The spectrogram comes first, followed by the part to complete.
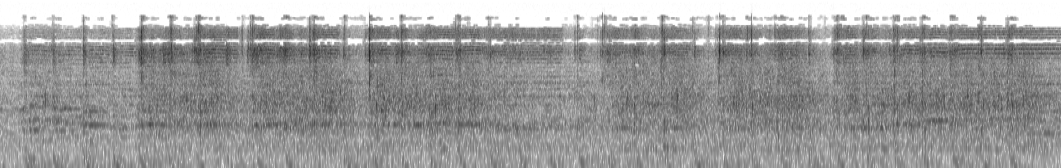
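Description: Baseball stadium cheering music for the batter, with the crowd clapping in time, a few claps a second.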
